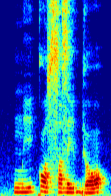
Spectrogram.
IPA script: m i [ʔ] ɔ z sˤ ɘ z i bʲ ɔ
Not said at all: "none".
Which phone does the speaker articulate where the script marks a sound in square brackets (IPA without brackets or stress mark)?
k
